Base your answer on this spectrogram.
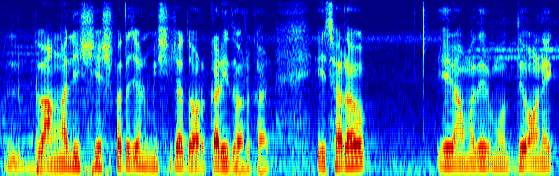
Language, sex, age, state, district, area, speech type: Bengali, male, 30-45, West Bengal, Kolkata, urban, spontaneous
